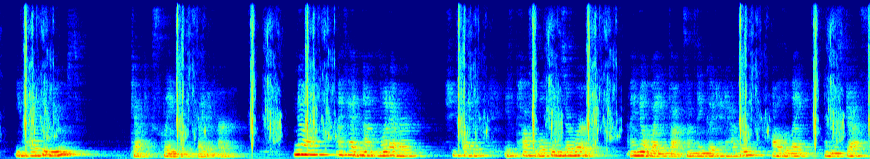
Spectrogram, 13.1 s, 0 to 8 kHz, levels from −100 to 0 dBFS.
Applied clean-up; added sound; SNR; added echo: none; Splash, splatter; 17 dB; reverberation time 0.9 s.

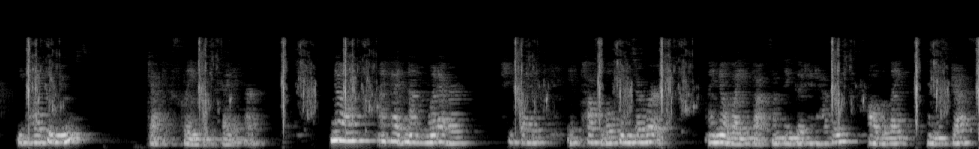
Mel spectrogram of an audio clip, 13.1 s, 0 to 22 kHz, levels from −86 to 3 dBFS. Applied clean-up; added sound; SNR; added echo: classical method WPE with log-MMSE.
